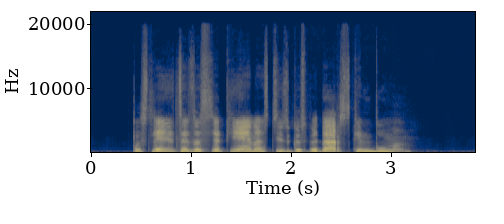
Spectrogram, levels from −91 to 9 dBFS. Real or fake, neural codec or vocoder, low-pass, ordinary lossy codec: fake; codec, 44.1 kHz, 2.6 kbps, DAC; 19.8 kHz; Opus, 64 kbps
